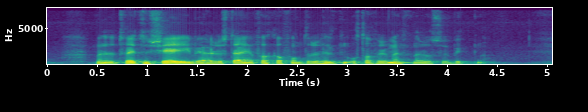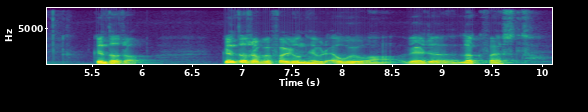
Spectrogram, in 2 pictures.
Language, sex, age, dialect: Faroese, male, 36-60, Norðuroyggjar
